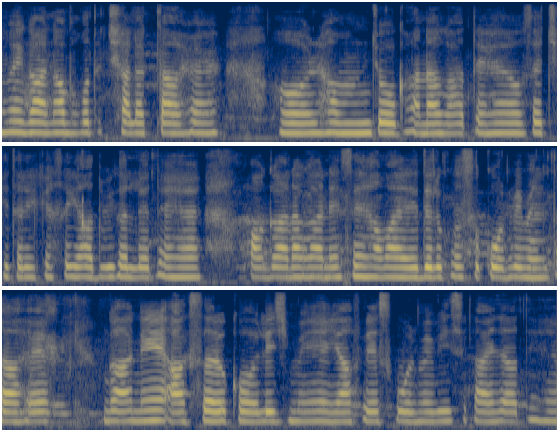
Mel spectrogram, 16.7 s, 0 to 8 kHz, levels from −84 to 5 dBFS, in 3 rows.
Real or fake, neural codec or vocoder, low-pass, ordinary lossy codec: fake; vocoder, 44.1 kHz, 128 mel bands, Pupu-Vocoder; 7.2 kHz; none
